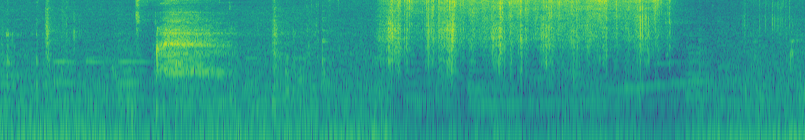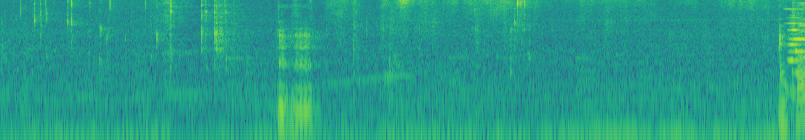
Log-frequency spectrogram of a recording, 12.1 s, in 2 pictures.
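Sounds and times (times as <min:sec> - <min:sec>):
chewing and crunching food: 0:04.9 - 0:07.8.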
